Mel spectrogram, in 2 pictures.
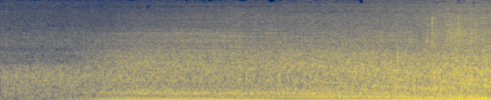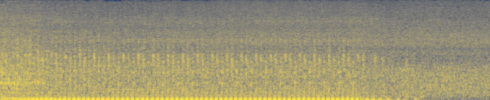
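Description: Car engine running with a low steady hum, getting louder over the first few seconds, with a brief hiss about four and a half seconds in. It then stops abruptly about eight and a half seconds in.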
